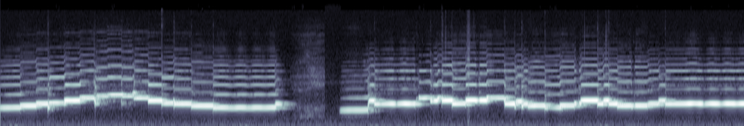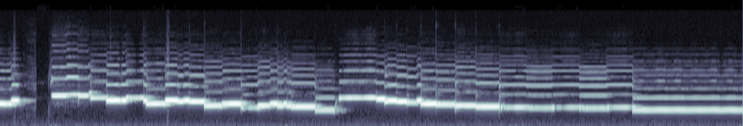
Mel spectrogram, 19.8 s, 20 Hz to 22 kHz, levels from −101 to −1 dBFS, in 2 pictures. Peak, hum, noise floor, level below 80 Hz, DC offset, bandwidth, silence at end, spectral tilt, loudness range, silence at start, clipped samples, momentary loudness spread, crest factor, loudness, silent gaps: -2 dBFS; none; -54 dBFS; -66 dBFS; under 0.1%; 4.4 kHz; 0 s; -3 dB/octave; 6 LU; 0 s; under 0.1%; 13 LU; 10 dB; -12 LUFS; none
